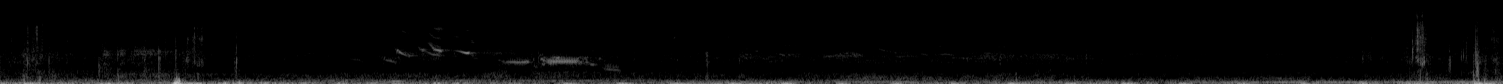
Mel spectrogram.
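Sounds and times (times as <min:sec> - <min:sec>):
steady low rumble: 0:00.0 - 0:15.0
bird chirping: 0:02.4 - 0:13.1.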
